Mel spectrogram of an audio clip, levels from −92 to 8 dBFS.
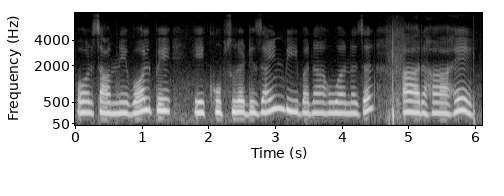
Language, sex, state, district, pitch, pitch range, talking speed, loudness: Hindi, female, Rajasthan, Jaipur, 255 Hz, 245-275 Hz, 135 wpm, -13 LUFS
